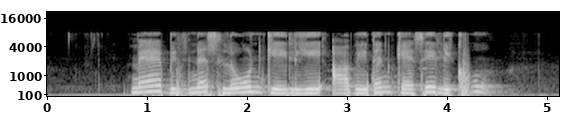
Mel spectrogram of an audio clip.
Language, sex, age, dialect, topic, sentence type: Hindi, female, 25-30, Hindustani Malvi Khadi Boli, banking, question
